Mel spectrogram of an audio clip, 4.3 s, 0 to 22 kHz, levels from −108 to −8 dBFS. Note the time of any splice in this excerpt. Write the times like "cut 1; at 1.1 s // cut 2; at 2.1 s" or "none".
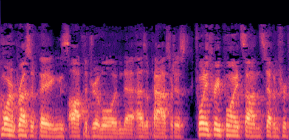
cut 1; at 1.0 s // cut 2; at 2.6 s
